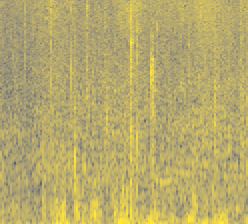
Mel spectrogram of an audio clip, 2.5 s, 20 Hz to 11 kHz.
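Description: Soft, steady light wind of about 2 metres per second outdoors on the water at the start of a sailboat race, with low buffeting gusts against the microphone and faint irregular knocks, fairly quiet throughout.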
